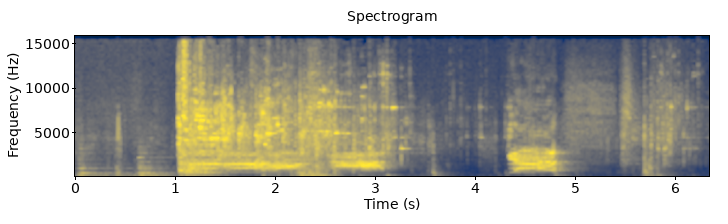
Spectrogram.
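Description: A few plucked string notes, then a loud burst of glass crunching and shattering as a barefoot man entering a house steps all over broken glass ornaments, followed by his pained groans and yelps.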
